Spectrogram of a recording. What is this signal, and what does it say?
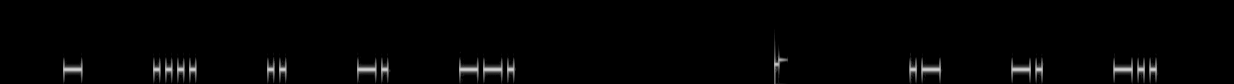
Morse code, heard as a keyed tone, about 20 wpm, spaced as for 9 wpm, 700 Hz. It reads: THING AND
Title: 4x Character Spacing - Top 100 Words - 20wpm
